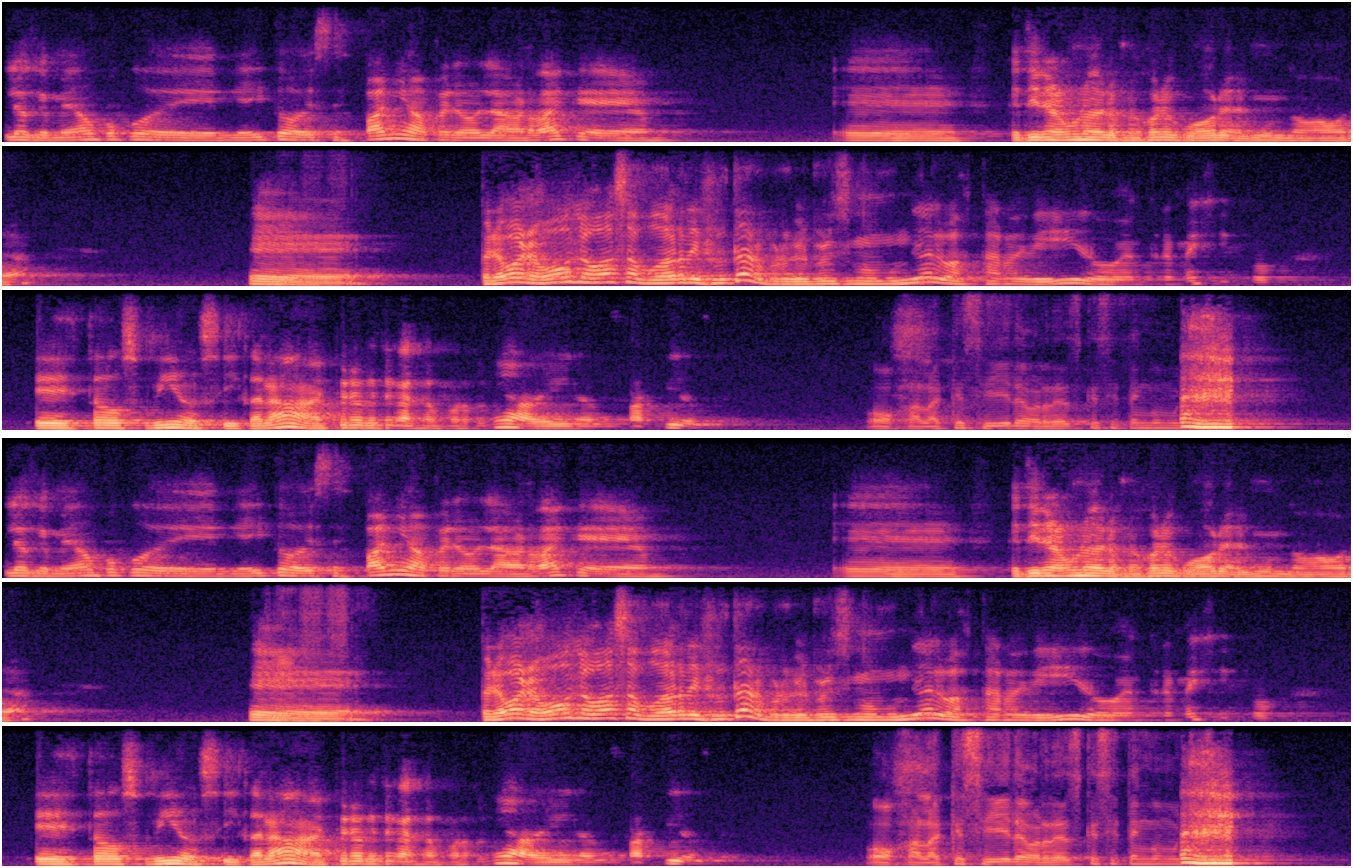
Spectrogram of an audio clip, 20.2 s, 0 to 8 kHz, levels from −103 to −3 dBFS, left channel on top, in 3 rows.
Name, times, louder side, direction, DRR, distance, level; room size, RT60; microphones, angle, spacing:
voice 1, 0.0-3.3 4.2-6.9 8.0-8.5 9.1-12.7 13.0-13.1 13.7-17.0 19.4-19.6, equal, ahead, 0.9 m, -20 dB
voice 2, 8.1-8.6 17.8-19.6, right 4 dB, 80° right, 1.0 m, -30 dB
27.0 x 18.0 x 7.6 m
head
